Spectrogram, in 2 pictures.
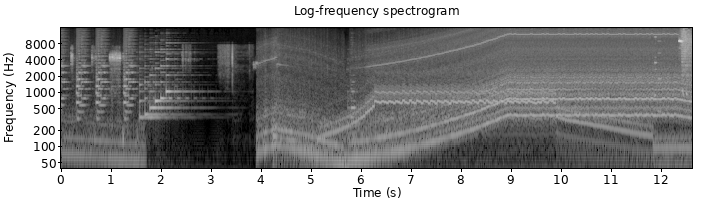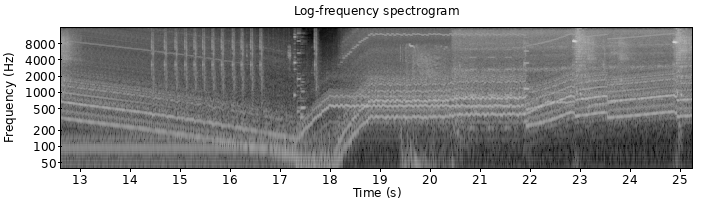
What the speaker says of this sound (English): It's an extremely fast car, extremely powerful car.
